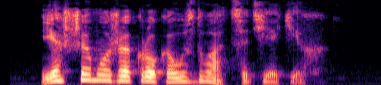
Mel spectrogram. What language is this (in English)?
Belarusian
